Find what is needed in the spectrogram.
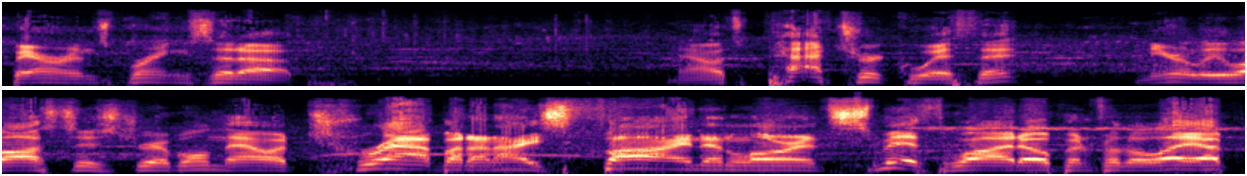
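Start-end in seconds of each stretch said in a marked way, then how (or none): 3.8-8.3 rising to a loud layup call; louder, higher, excited commentator; building play-by-play excitement. Real, not acted. Live call building to basket.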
